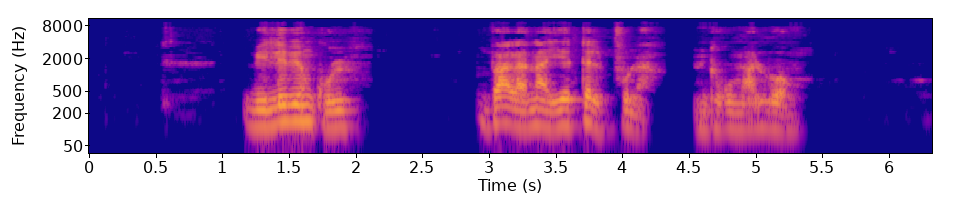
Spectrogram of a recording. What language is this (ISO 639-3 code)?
nmg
